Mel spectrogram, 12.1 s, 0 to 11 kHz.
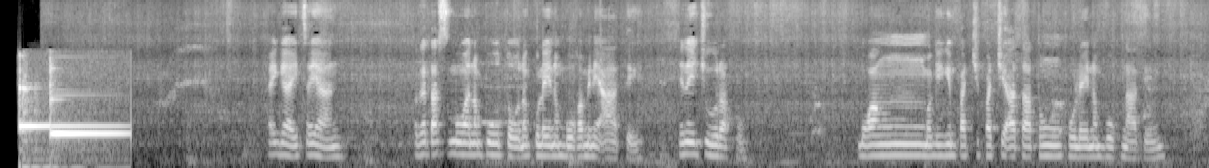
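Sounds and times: two-note ding-dong chime: 0.2s - 1.3s.

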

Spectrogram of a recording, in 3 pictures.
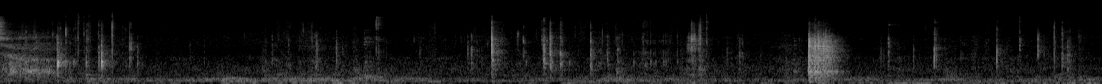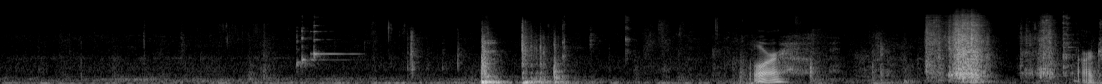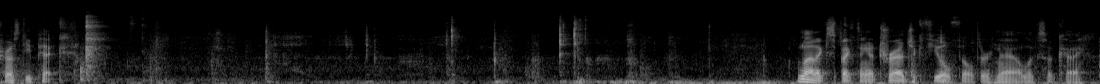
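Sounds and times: scrape: 20.3s - 21.6s.

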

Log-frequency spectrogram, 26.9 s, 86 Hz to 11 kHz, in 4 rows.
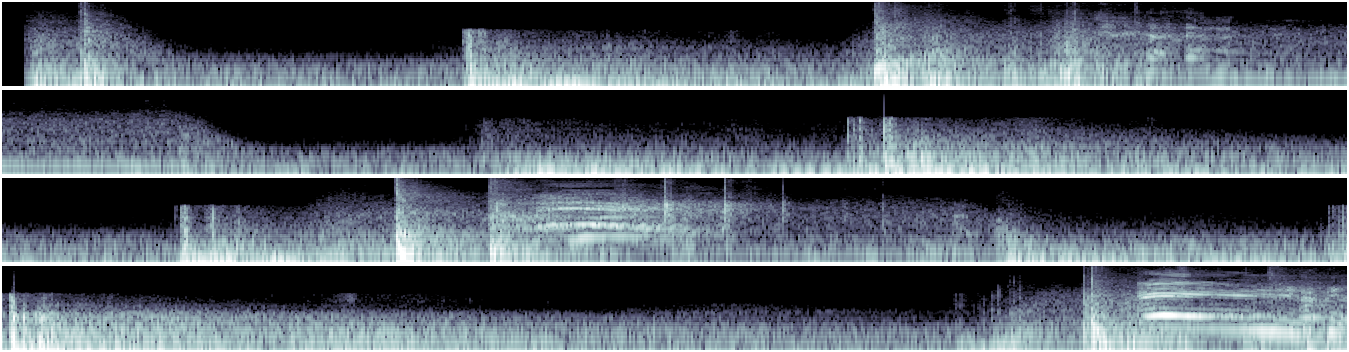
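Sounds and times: low rumble: 18.1s - 25.4s.

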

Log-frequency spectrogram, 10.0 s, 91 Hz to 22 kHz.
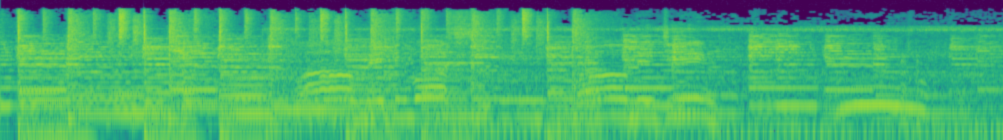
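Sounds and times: drum beat: 0.0s - 6.0s
guitar music: 0.0s - 10.0s.

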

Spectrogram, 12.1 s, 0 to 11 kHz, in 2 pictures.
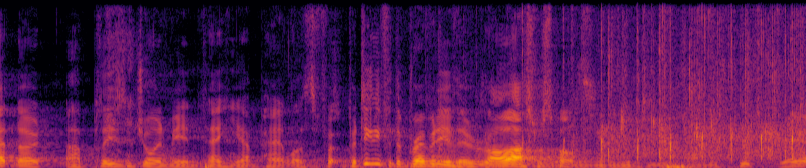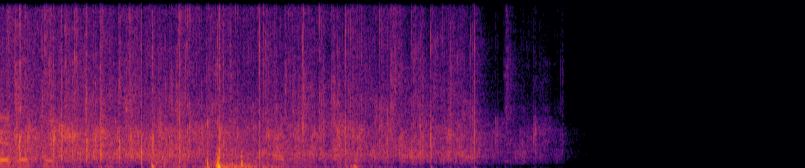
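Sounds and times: audience applauding: 3.4s - 10.3s
microphone bump: 7.6s - 8.2s.

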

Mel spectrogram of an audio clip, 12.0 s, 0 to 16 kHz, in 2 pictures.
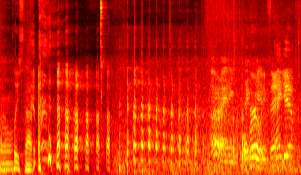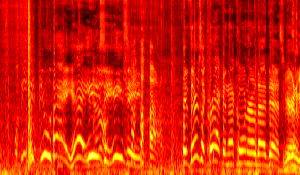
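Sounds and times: men laughing hard: 0.6s - 4.5s, 8.0s - 9.4s.

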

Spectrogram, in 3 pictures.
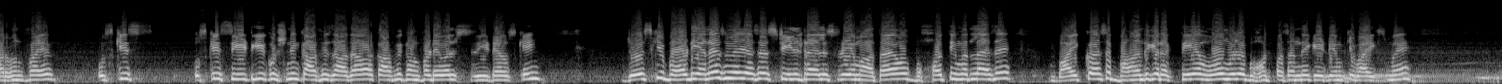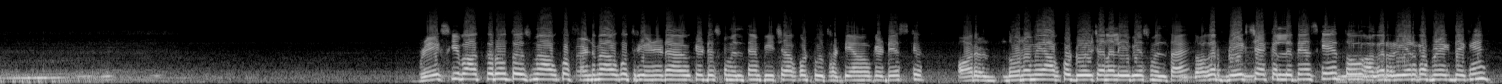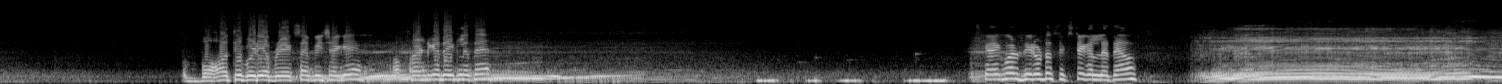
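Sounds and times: road noise: 0.0s - 45.0s
short low hums: 37.5s - 39.9s.

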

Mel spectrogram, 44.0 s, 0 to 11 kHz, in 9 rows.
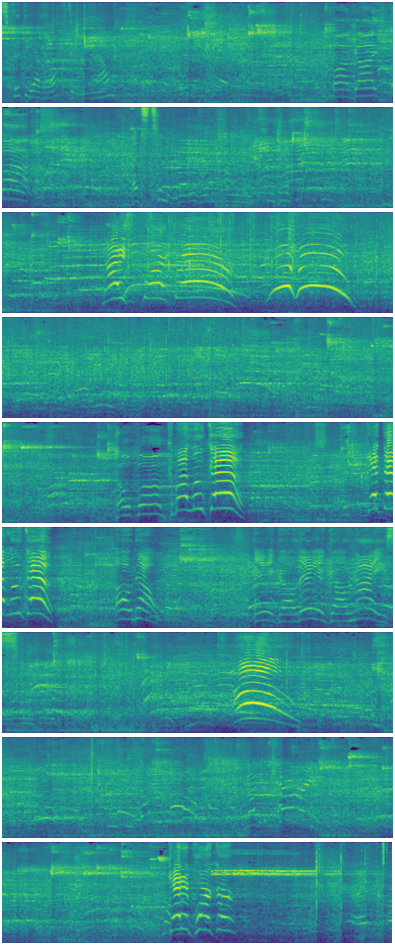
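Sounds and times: murmur of gym: 0.0s - 43.9s
spectators chatting: 0.0s - 43.9s
shoes squeaking on hardwood floor: 0.1s - 4.2s, 18.0s - 21.0s, 37.8s - 41.5s
basketball dribbling: 35.2s - 37.4s.

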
